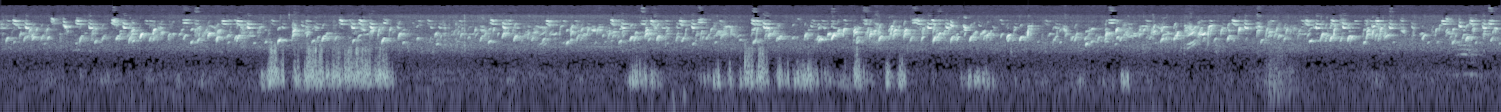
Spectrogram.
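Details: European goldfinch chicks in continuous chatter used to stimulate singing: a long, dense stream of sparkling, rapid chirps and twitters from many voices, with scattered low thuds and rustling around three and eight seconds.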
